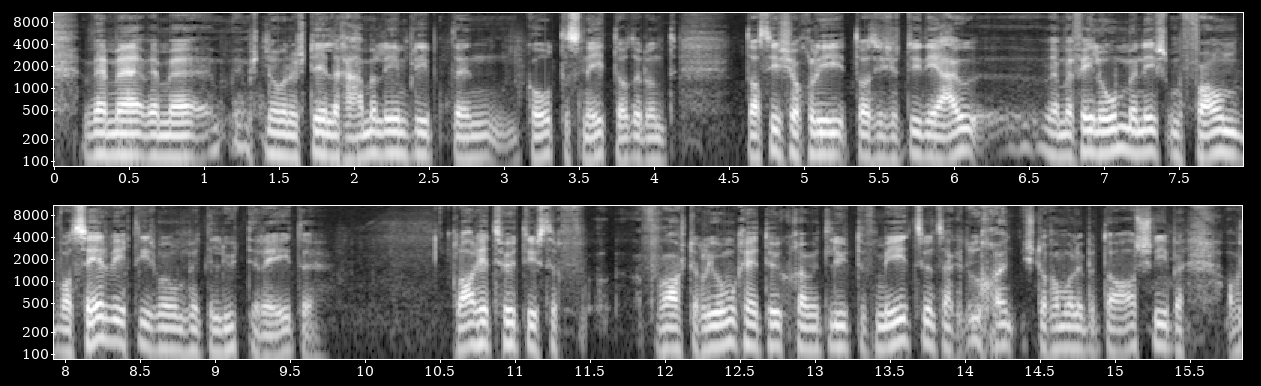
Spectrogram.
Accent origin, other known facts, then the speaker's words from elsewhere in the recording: Switzerland; Wir haben das allerdings als Schweizer gut gemacht.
